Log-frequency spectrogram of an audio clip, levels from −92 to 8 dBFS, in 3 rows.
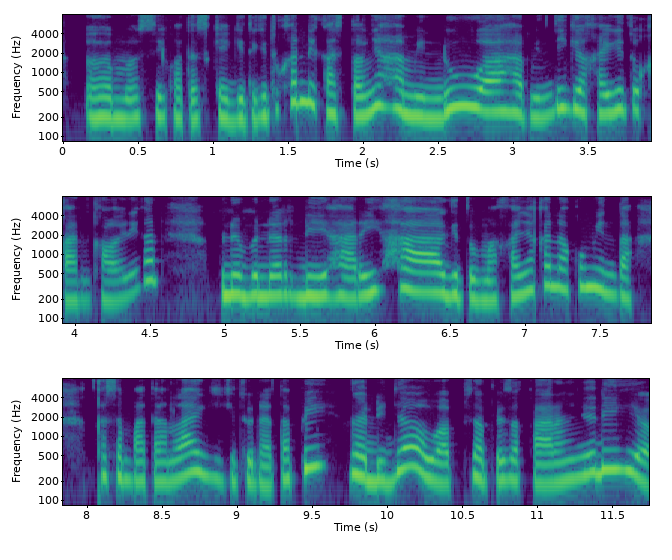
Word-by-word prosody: mmm, 195 -1 0
psikotes 195 -2 -5
kayak 190 -2 -1
gitu-gitu 200 +6 -5
kan 345 +4 +1
dikasih 235 -10 +1
taunya 240 +9 +2
H-2, 260 +4 +3 0.2
H-3 235 +4 -1
kayak 235 +3 0
gitu, 255 - -2
kan. 190 -4 -6
Kalau 190 0 -7
ini 230 - -8
kan 395 0 0 0.4
benar-benar 230 0 +3
di 225 +1 +2
hari 225 +2 0
H 260 -4 +4
gitu. 205 -4 -1
Makanya 220 +8 -3
kan 325 - +1
aku 310 +2 0
minta 235 -8 0 0.3
kesempatan 200 -4 -4
lagi, 245 0 0
gitu. 200 -1 -5
Nah, 170 -2 -5
tapi, 320 - +1 0.2
nggak 240 -4 +4
dijawab 210 - +2
sampai 210 -3 -2
sekarang. 200 0 -2
Jadi, 280 -1 +3
225 Hz, 175 wpm, -21 LUFS, 200-260 Hz, 0.4 s, H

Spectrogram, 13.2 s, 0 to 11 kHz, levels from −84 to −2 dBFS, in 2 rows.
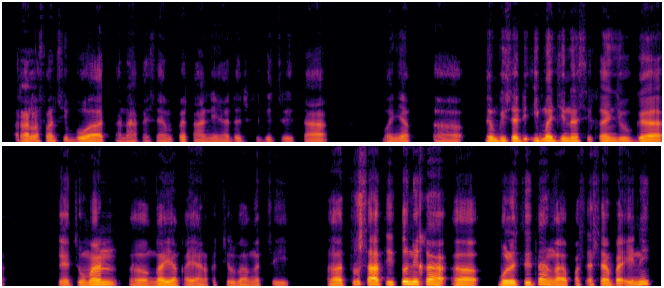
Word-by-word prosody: relevan 130 +3 -5
sih - - -13
buat 125 -2 -1
anak 120 0 -15
SMP 120 +3 -13
kan 125 -4 -13
ya, 115 0 -13
dari 115 -1 -12
segi 120 0 -18
cerita, 125 +2 -11 0.6
banyak, 120 0 -8 0.3
eee, 120 -2 -12 0.3
yang 140 - +2
bisa 135 -1 +1
diimajinasikan 135 -3 -2
juga. 130 0 0 0.5
Ya 125 -1 -4
cuman, 160 +7 +2
eee, 125 -3 -4
nggak 125 0 +3
yang 125 -2 +1
kayak 120 0 -4
anak - - -42
kecil 125 - -11
banget 125 +1 -8
sih. 115 -1 -11 0.4
Eee, 130 -1 +3
terus 185 +1 -5
saat 170 0 +8
itu 170 +4 +6
nih, 190 -2 +6
Kak, 185 -5 +6
eee, 130 -1 +3 0.2
boleh 145 -1 +5
cerita 160 +6 +1
nggak, 130 -2 +1
pas 135 +1 -10
SMP 140 -3 0
ini, 185 +8 +1
130 Hz, 175 wpm, -22 LUFS, 120-145 Hz, 0.6 s, saat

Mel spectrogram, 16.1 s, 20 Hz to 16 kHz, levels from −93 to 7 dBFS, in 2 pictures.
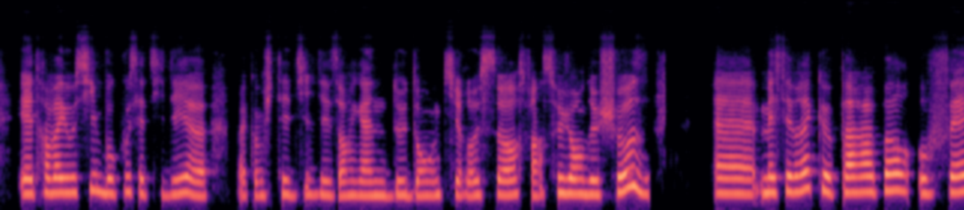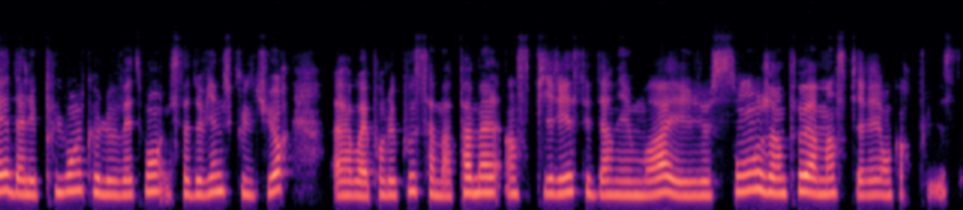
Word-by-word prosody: et 225 - +3
elle 225 - +4
travaille 235 0 +3
aussi 240 +3 -2
beaucoup 230 0 -1
cette 230 -2 -6
idée, 220 +3 0
heu, 200 -3 +1 0.3
bah, - - -6
comme 200 +1 -7
je - - -11
t'ai 220 -1 -3
dit, 210 +2 -8
des 210 -2 -5
organes 205 0 -2
dedans 205 0 -3
qui 210 - -4
ressortent, 210 +2 -1
enfin, 200 - -2
ce 240 - -1
genre 225 -1 +4
de 220 0 +2
choses, 260 +7 +5 0.6
heu. 230 -1 +2
Mais 240 0 +4
c'est 255 +2 +3
vrai 270 +4 +4
que 285 -3 +3
par 245 0 +4
rapport 255 +2 +4
au 230 - +1
fait 250 +3 +2
d'aller 220 -3 0
plus 245 +3 -5
loin 265 +3 0
que 260 -3 -3
le 215 -2 0
vêtement 220 +5 -2
et 255 - -14
que 215 - -16
ça 225 -2 -4
devienne 225 +4 0
une - - 0
sculpture, 250 +2 -2 0.4
heu, 210 - 0
ouais, 200 -1 +1
pour 215 +2 -6
le 210 - -2
coup, 260 +5 -4
ça 255 -3 -5
m'a 205 -1 -4
pas 240 +3 +2
mal 245 0 +2
inspirée 230 +1 -2
ces 255 -3 -7
derniers 215 -1 -3
mois 215 +4 +2
et 205 -1 -2
je 205 - -1
songe 260 +5 0
un 230 -1 +2
peu 260 +2 +5
à 235 - +4
m'inspirer 220 -2 -4
encore 210 +1 -8
plus. - - -16
230 Hz, 245 wpm, -22 LUFS, 210-245 Hz, 0.6 s, choses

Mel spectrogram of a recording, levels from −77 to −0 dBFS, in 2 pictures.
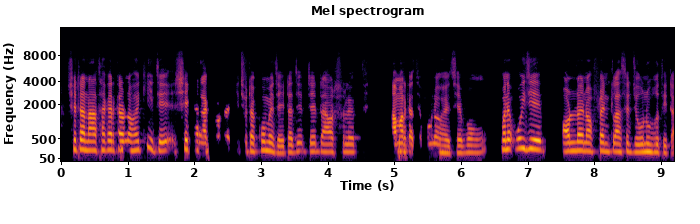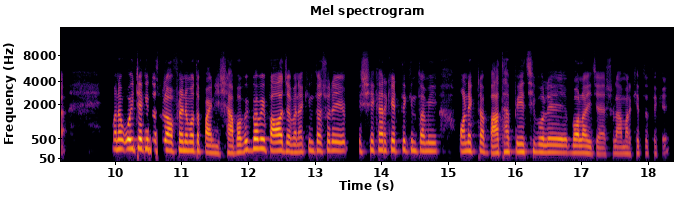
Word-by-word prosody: সেটা 230 0 +4
না 210 - +7
থাকার 215 0 +2
কারণে 215 0 +4
হয় 210 0 0
কি 275 - -3
যে 200 - +3 0.3
শেখার 215 -3 -1
আগ্রহটা 190 0 -9
কিছুটা 190 0 -3
কমে 205 -2 +2
যায়। 150 -1 -1
এটা 170 - -1 0.3
যেটা 185 0 -3
আসলে 175 +1 -6 0.7
আমার 190 0 +3
কাছে 180 - -5
মনে 180 0 -3
হয়েছে 155 -1 -4
এবং 165 +1 -3 0.4
মানে 230 +1 +6
ওই 255 - +4
যে 240 - +6 0.5
অনলাইন-অফলাইন 195 -1 +2
ক্লাসের 185 0 0
যে 170 - -2
অনুভূতিটা। 170 -3 -2 0.8
মানে 235 0 +4
ঐটা 240 +1 +7
কিন্তু 230 -2 -1
আসলে 220 - +2
অফলাইন 205 +2 +1
এর - - -1
মতো 200 0 -2
পাইনি। 155 -3 0
স্বাভাবিকভাবে 205 +11 +3
পাওয়া 200 +1 +7
যাবে 175 -3 -1
না - - -3
কিন্তু 205 -1 -7
আসলে 210 +2 -2 0.5
শেখার 215 0 0
ক্ষেত্রে 220 0 -1
কিন্তু 205 -2 -5
আমি 195 - -2 0.5
অনেকটা 190 0 -2
বাধা 160 +4 +1
পেয়েছি 180 0 -3
বলে, 170 0 0 0.3
বলাই 155 -2 +1
যায়; 130 -2 -8
আসলে 140 +3 -11
আমার 140 -1 -8
ক্ষেত্র 150 -1 -14
থেকে। 140 - -17
190 Hz, 180 wpm, -21 LUFS, 170-210 Hz, 0.8 s, না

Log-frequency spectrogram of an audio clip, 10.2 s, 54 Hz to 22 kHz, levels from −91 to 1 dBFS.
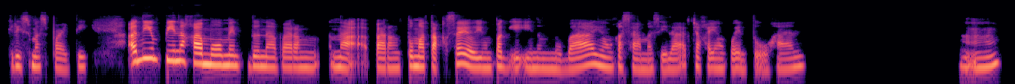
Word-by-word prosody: Christmas 190 0 -5
party, 170 +3 -8 0.4
ano 285 +5 +8
'yong 345 -2 +6
pinaka-moment 240 -8 +6
do'n 195 0 -2
na - - -2
parang 180 +2 -4
na 185 -5 0 0.2
parang 170 0 -1
tumatak 190 0 0
sa'yo? 235 -5 +3
'Yong 175 +1 -6
pag-iinom 175 -2 -4
mo 165 -1 -8
ba 175 +7 +1
'yong 190 -6 -3
kasama 165 -3 -7
sila 160 +1 -6
'tsaka 170 -2 -7
'yong 170 -1 -8
kuwentuhan? 165 +2 -8 1.6
Mm. 185 +5 -4
180 Hz, 135 wpm, -24 LUFS, 170-210 Hz, 1.6 s, ano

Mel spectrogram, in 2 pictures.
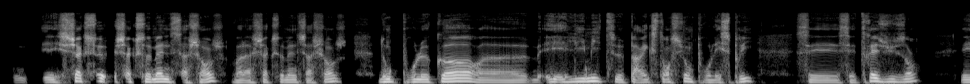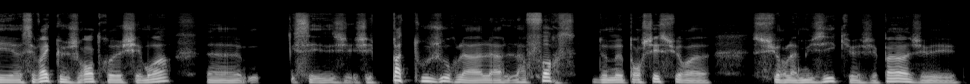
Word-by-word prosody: Mmh 95 +1 -13 0.2
et 105 -1 -2
chaque - - +6
se - - +2
chaque - - +2
semaine, 120 0 +6
ça 110 - -3
change, 155 -1 +1
voilà 95 -2 -3
chaque 85 - -2
semaine, 105 0 -1
ça 95 - -2
change, 125 +6 -2 0.3
donc 120 0 +3
pour 110 +1 -1
le 115 0 +4
corps, 140 -1 +7
heu, 100 0 -3
b 100 - -8
et 115 0 0
et 110 - 0
limite 130 -1 +3
par - - -2
extension 110 +6 -1
pour 100 -3 -7
l'esprit. 125 +8 -1 0.4
C'est 100 -2 -3
c'est 95 +2 -5
très 150 - +5
usant 125 +3 0 0.4
et 105 -1 0
heu, 100 - -3
c'est - - -3
vrai 155 +2 +5
que 120 -4 -2
je 100 0 -4
rentre, 125 -3 +1
heu, 100 - +1
chez 95 - -1
moi, 125 +11 0 0.4
hem, 95 -2 -4 0.5
c'est 95 +1 -4
j'ai 85 -3 -9
j'ai 90 - -6 0.2
pas 190 -1 +6
toujours 155 -7 -2
la 95 -3 -1
la 100 0 -2
la 100 +3 -6
force 165 - 0 0.2
de 105 -1 -5
me 105 +1 +1
pencher 105 +6 -1
sur, 110 -6 -3
heu, 85 -1 -4 0.4
sur 110 -3 -2
la 100 -2 -1
musique, 100 +7 -2
heu, 95 - -3
j'ai 85 -1 -9
pas 135 +8 +2
j'ai 85 -4 -6
105 Hz, 190 wpm, -20 LUFS, 95-125 Hz, 0.5 s, corps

